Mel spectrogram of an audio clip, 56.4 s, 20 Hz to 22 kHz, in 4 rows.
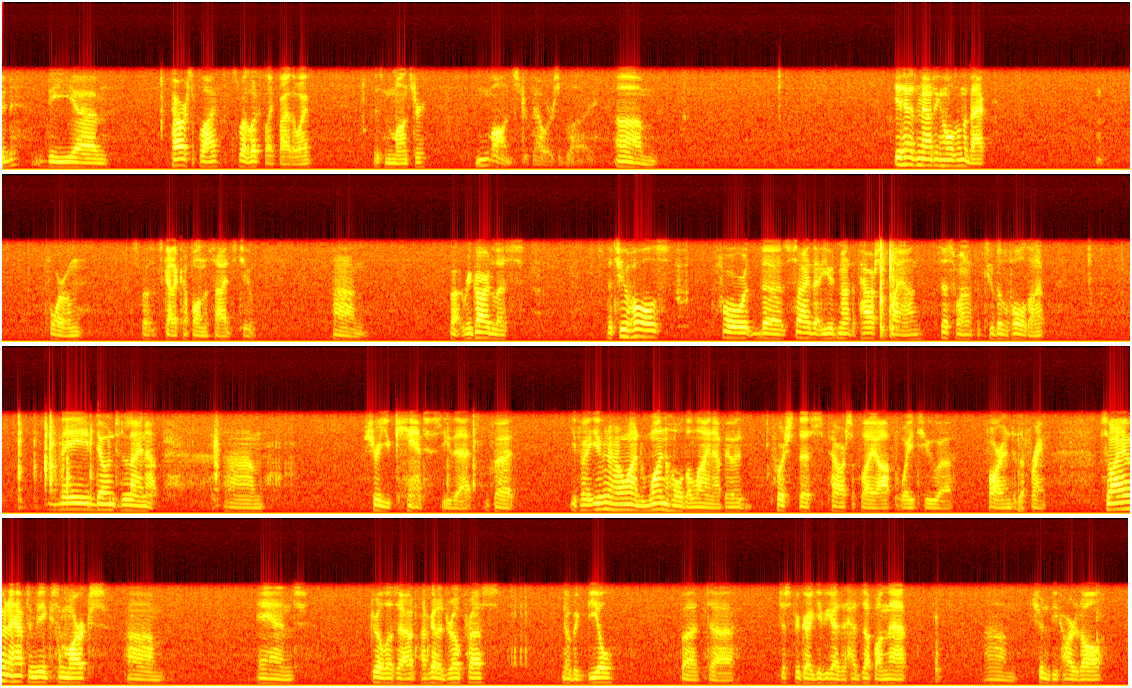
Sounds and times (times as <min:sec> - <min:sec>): Speech: 0:00.0 - 0:01.4, 0:02.0 - 0:03.9, 0:04.6 - 0:08.2, 0:11.1 - 0:12.4, 0:14.6 - 0:17.3, 0:18.2 - 0:18.7, 0:19.7 - 0:20.7, 0:21.6 - 0:27.2, 0:28.8 - 0:31.6, 0:32.7 - 0:34.7, 0:35.3 - 0:41.3, 0:41.9 - 0:44.4, 0:45.5 - 0:46.2, 0:46.9 - 0:48.6, 0:49.3 - 0:50.0, 0:50.8 - 0:53.7, 0:54.6 - 0:56.1.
